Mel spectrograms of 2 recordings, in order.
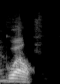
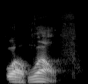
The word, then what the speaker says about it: Guelph: Guelph, am I pronouncing that right? Guelph, Ontario? – Guelph. – Guelph, all right.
